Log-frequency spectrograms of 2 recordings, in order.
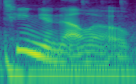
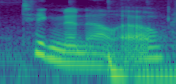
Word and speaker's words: Tignanello: The name The Tig comes from a wine called Tignanello, but oftentimes it's mispronounced Tignanello.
